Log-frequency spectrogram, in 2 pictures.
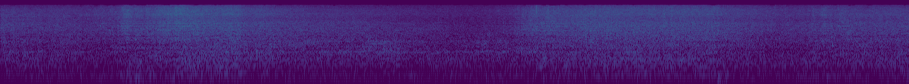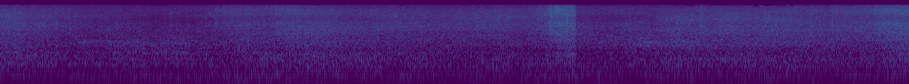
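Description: A large ship's engine rumbles steadily nearby.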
